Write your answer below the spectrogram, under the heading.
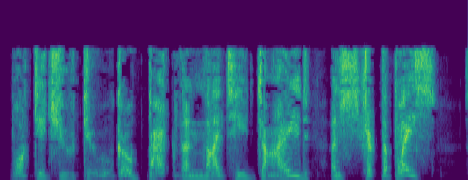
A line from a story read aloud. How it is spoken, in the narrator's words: snarled Harry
